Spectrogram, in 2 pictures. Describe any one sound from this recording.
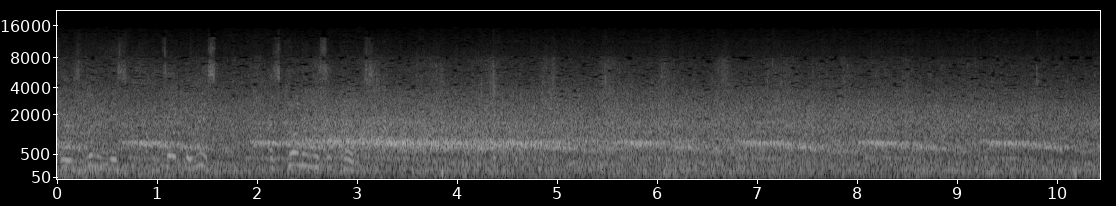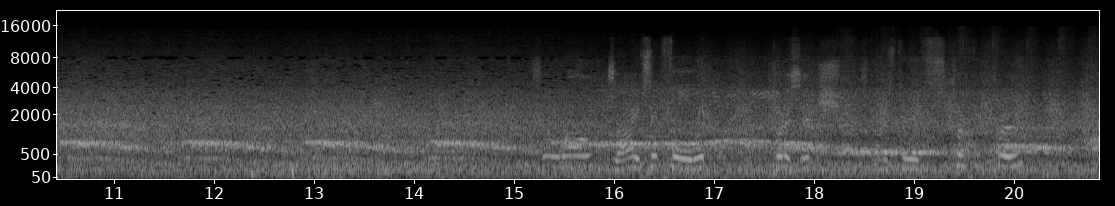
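A stadium crowd roars and chants steadily.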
